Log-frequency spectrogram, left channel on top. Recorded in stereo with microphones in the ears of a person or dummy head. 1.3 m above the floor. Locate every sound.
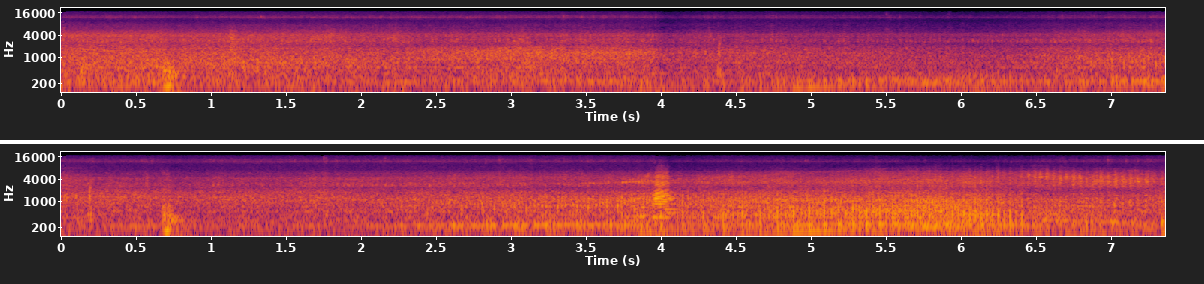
0.7 s knocking: 50° right (ahead or behind), 9.5 m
